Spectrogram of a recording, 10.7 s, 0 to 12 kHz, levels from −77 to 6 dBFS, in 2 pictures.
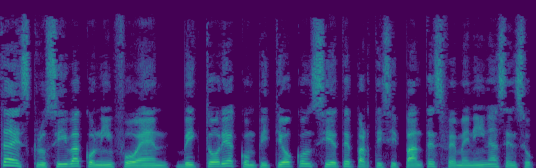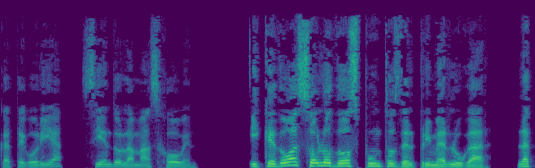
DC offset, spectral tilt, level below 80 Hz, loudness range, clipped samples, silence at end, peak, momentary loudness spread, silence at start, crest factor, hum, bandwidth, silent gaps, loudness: under 0.1%; -4.5 dB/octave; -58 dBFS; 8 LU; under 0.1%; 0.05 s; -4 dBFS; 12 LU; 0 s; 18 dB; none; 11.5 kHz; 7.37-7.76 s, 10.29-10.52 s; -22 LUFS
